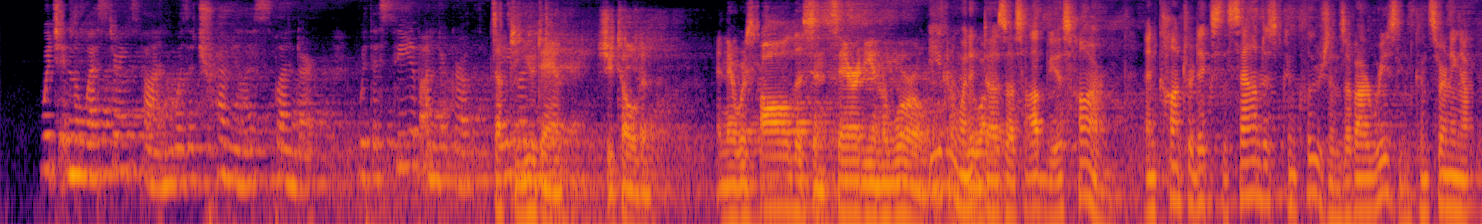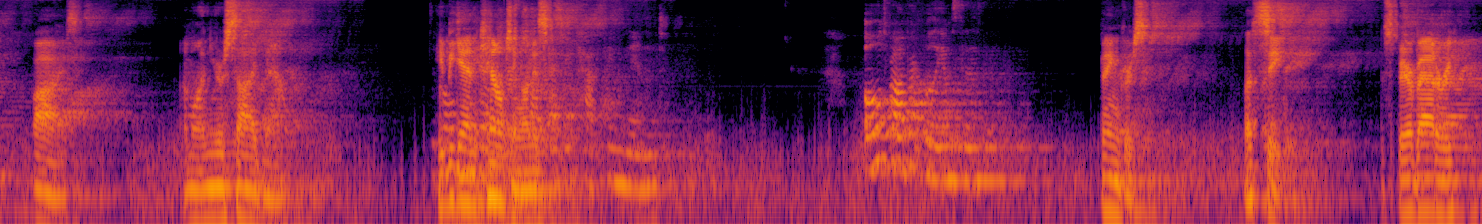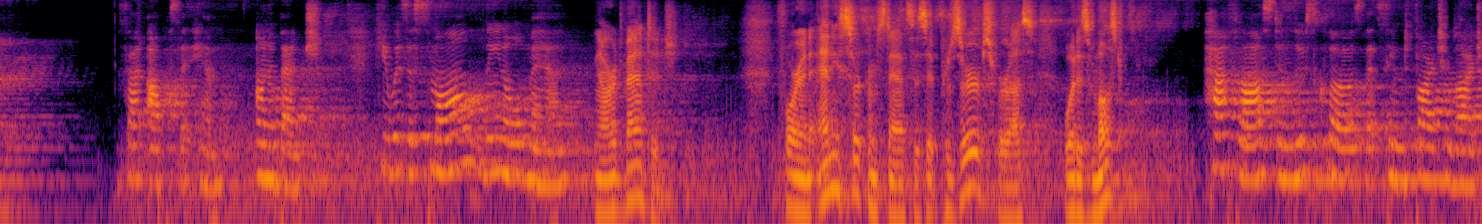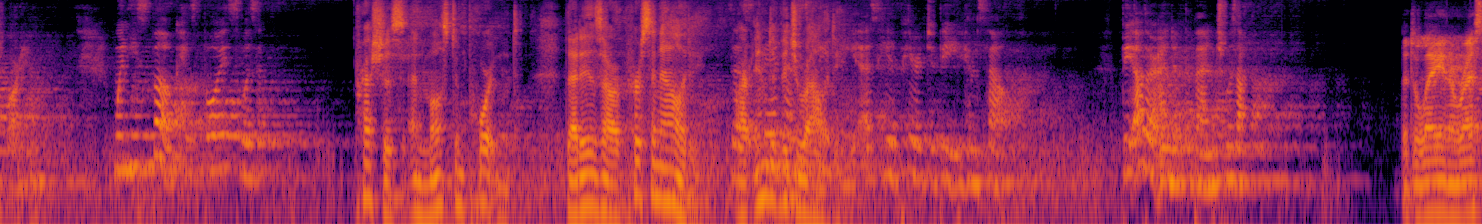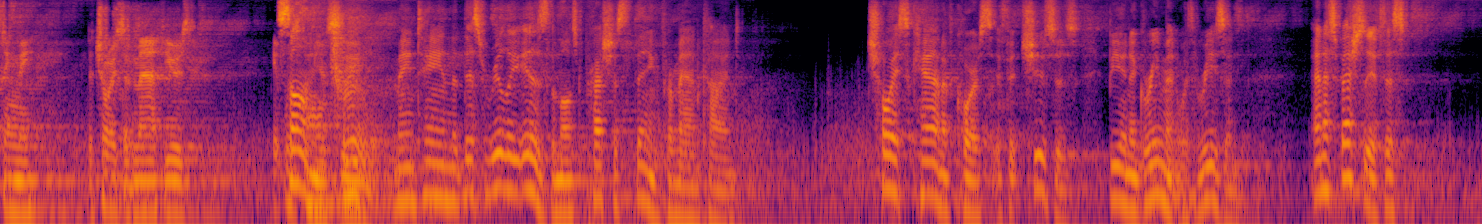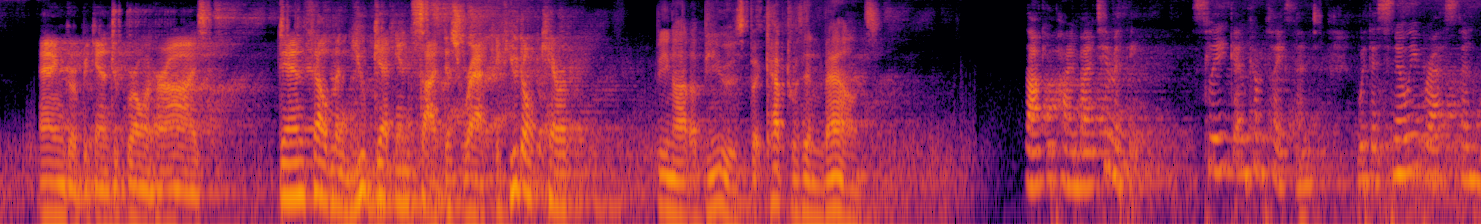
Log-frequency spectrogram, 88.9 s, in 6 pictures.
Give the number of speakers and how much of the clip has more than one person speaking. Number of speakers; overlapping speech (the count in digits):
3, about 6%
